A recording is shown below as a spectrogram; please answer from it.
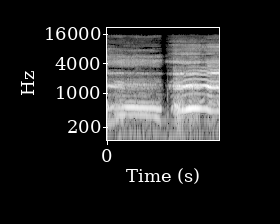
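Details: An adult imitates a mother's wheezy, gurgling breathing (thought to be a chest infection, sounds like drowning in fluids, uses a blue inhaler): two drawn-out whistling, rattly breaths with a pause between.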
